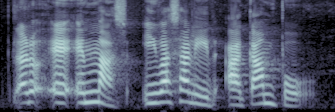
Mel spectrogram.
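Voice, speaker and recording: Young woman from Spain, slightly high voice, animated storyteller in casual chat. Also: moderate pace. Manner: lively storytelling with acted-out quotes. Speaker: guest footballer.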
